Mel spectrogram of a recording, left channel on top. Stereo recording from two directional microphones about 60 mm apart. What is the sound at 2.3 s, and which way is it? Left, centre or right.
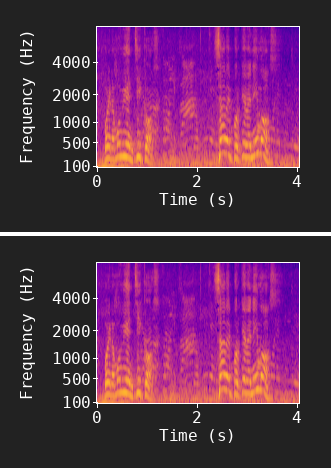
A man's voice, right.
